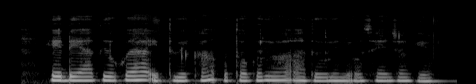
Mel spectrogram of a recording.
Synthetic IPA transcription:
hedejaðiokɔjaḛtwekaotɔːɡoɾewaʔːðoɾineosɛːɲd͡ʒaɣeɔ

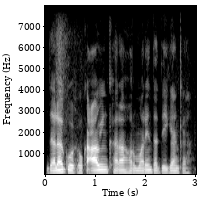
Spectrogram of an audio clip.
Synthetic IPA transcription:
d̪ɐlɐɡuːħʊkʰɐʕɑːwɪŋkʰɐɾaːɦɔrmɐɾɪnt̪ʰɐd̪ɛːɣaːŋkʰɐ

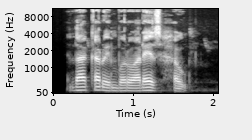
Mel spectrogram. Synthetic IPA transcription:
ðakaɾwembɔɾɔaɾɛzhau

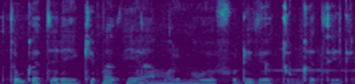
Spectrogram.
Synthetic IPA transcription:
tuɡateɾeɡimaðiamoɾimowefudiɾiotṵɡateɾe

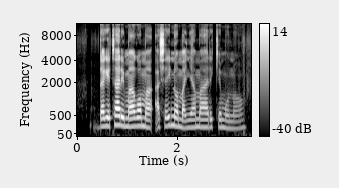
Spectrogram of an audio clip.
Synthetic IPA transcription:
daɣetaɾimaɣɔmaʔaʃainɔmaɲamaɾekɛmonɔ

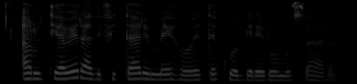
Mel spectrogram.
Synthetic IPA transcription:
aɾutiaweɾaðifitaɾemɛɦɔɛtɛkuɔɡeɾeɾwɔmosaːɾa̰

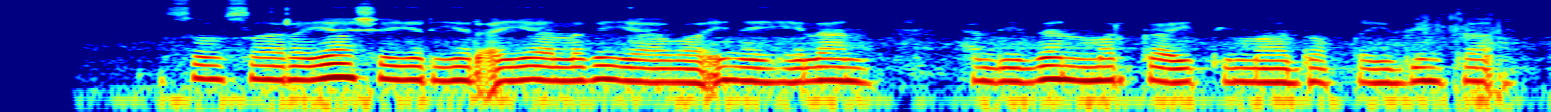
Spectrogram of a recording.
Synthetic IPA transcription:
sɔːsaːɾɐjaːʃɐjɐrjɐrʔɐ̰jaːlɐɣɐjaːβaːʔɪnɛjɦɛlaːnħaðɪðɐnmɐrkʰɐɛjt̪ʰɪmaːdɔqɑjβɪnt̪ʰɐ

